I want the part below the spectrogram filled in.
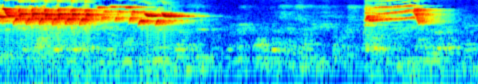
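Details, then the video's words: A newly acquired European goldfinch sings the clean "tres vueltas" song: a bright, rapid, tinkling twitter for about two seconds, a pause, then a short liquid burst over a faint low hum. "Jilguero a cante limpio " el tres vueltas""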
